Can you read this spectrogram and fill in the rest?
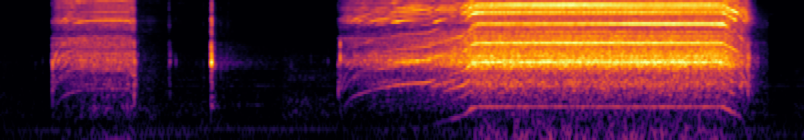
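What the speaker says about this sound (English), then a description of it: "I'm ready to drill the panel." A power drill, fitted with a countersink, works on an aluminum instrument panel for a Zenith Super Duty kit aircraft: a short whining burst, a tap, then a longer run that rises in pitch and holds steady before stopping, close and loud.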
